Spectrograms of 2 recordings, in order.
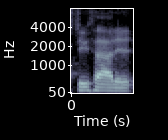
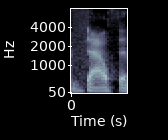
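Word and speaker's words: Douthat: a guy named Ross Duhat. Ross Duad or Douedit, I think some people pronounce it, is a uh conservative Christian Catholic political commentator who's huge in Washington. And so Rouse Douet says, "Hey, you started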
